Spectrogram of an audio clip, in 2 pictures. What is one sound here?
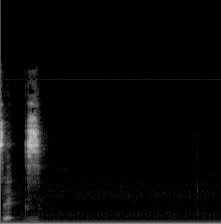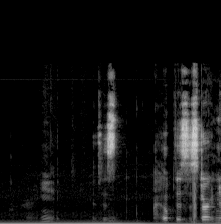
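A woman speaks calmly and close to a microphone, with pauses.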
